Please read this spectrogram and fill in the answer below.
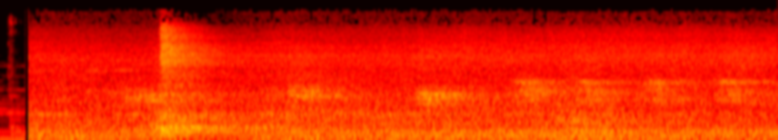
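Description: Harbour ambience: a steady low machine rumble, a sharp loud hiss-like crash about one and a half seconds in, and birds calling in short repeated bursts through the rest.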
